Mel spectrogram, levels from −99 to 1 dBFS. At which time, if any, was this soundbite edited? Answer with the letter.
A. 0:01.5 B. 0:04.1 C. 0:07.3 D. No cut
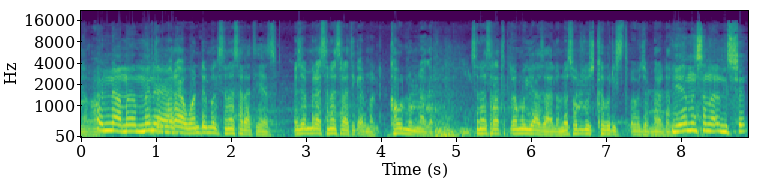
D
